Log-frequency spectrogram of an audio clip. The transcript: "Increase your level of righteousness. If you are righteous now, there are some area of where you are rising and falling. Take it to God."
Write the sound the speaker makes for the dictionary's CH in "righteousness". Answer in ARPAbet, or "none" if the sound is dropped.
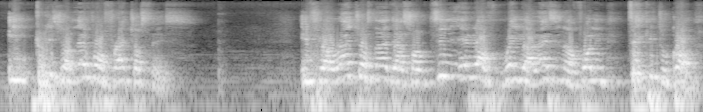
CH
